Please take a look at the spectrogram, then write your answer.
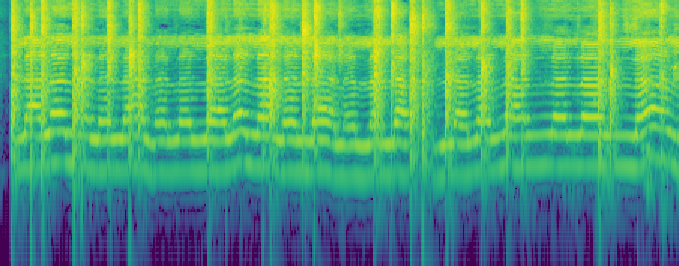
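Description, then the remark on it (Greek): Steady, rhythmic hand clapping keeps an even beat throughout, sharp claps landing roughly every third of a second along with a well-known song sung to 'la la la' syllables. “Πάμε παλαμάκια.”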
